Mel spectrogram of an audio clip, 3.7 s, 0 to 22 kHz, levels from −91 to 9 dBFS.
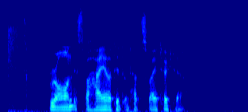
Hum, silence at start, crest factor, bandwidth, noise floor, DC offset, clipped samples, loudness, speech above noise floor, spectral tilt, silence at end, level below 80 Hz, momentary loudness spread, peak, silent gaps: none; 0.1 s; 18 dB; 15.5 kHz; under -90 dBFS; under 0.1%; under 0.1%; -58 LUFS; over 33 dB; -5.5 dB/octave; 1 s; -84 dBFS; 9 LU; -40 dBFS; none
